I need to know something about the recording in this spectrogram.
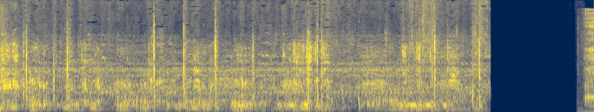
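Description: Bears growl and snarl as they wrestle.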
